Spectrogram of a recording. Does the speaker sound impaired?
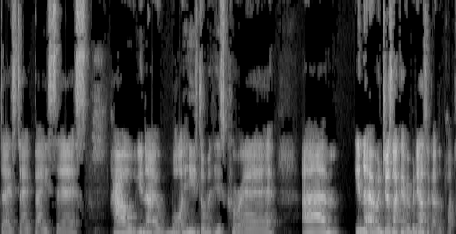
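No.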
